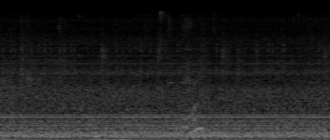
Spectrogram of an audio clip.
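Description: Quiet kitchen room tone: a steady low hum with a faint steady tone, and only very faint small sounds over it.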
